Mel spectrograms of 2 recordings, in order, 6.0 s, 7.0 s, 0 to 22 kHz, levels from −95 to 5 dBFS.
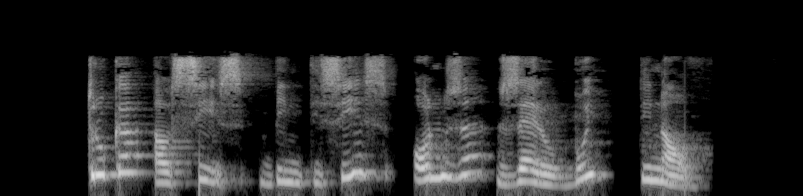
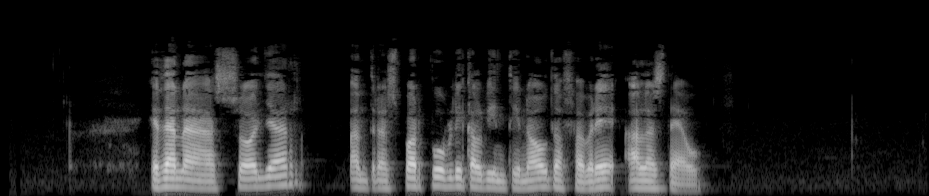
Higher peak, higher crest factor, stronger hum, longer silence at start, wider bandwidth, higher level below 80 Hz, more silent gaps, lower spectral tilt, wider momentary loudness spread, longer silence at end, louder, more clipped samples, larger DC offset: second, -6 dBFS vs -2 dBFS; second, 18 dB vs 24 dB; neither; second, 0.65 s vs 1.15 s; about the same, 8.4 kHz vs 8.8 kHz; about the same, -64 dBFS vs -66 dBFS; first, 3.00-3.10 s, 4.62-4.80 s vs none; second, -3.5 dB/octave vs -6.5 dB/octave; about the same, 9 LU vs 10 LU; second, 0.8 s vs 1.75 s; about the same, -23 LUFS vs -23 LUFS; neither; neither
